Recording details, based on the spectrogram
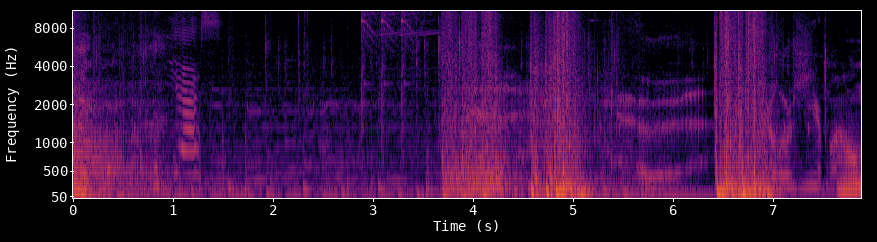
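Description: Bursts of machine gun fire from the video game Door Kickers: Action Squad erupt in loud, dense volleys, separated by quieter stretches of other in-game noise.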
